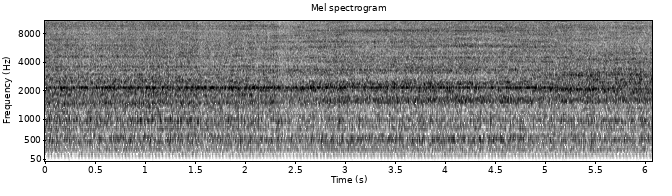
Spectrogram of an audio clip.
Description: 2004 Audi allroad 2.7t has loud noise during cold startup for about 30-45 seconds and then goes away.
